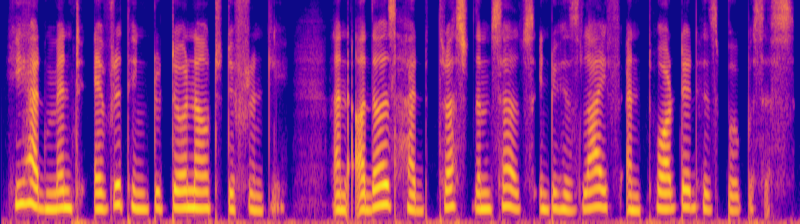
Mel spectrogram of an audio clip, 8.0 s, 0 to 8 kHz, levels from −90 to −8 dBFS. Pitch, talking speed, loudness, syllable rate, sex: 220 Hz, 150 wpm, -20 LUFS, 4.7 syllables/s, female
